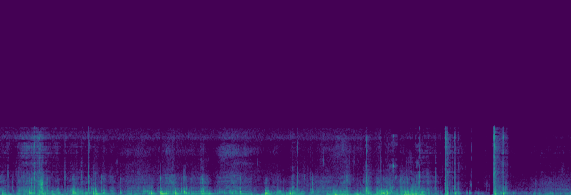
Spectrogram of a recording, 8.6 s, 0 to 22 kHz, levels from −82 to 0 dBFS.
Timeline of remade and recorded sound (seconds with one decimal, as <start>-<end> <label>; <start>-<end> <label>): 0.0-1.4 remade; 1.4-6.1 recorded; 6.1-8.6 remade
